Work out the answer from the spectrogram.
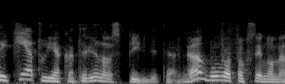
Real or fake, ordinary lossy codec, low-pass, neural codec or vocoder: fake; Opus, 24 kbps; 7.2 kHz; codec, 44.1 kHz, 2.6 kbps, DAC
